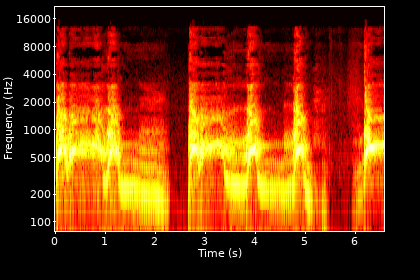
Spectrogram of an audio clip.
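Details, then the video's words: Beagles barking and baying: loud drawn-out howling barks with a falling, moaning tail, three bouts separated by short pauses, no other sounds. "Beagles barking | barking Beagles sounds"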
